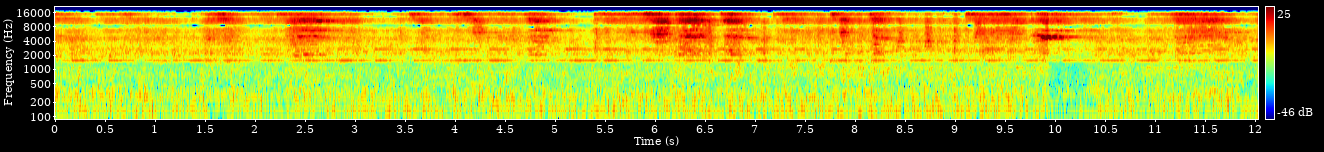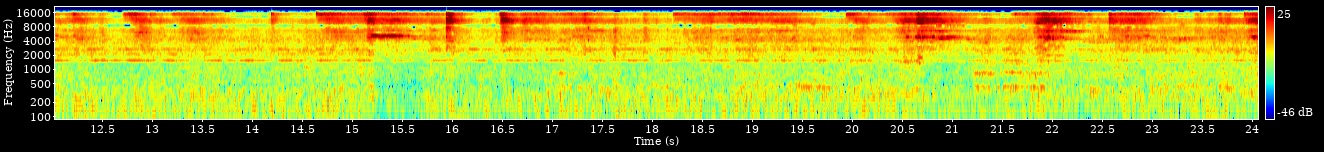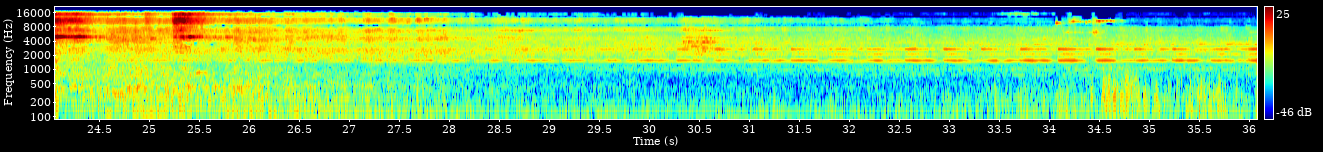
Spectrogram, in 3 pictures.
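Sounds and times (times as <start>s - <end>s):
freight train wheels rumbling: 0.0s - 36.0s
high wheel squeals: 23.2s - 24.6s.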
